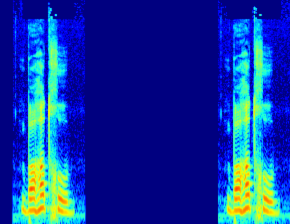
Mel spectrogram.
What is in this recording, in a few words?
Well done, Urdu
